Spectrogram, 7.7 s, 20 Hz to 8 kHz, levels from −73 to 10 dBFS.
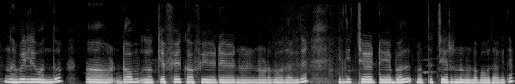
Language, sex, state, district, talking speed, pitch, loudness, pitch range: Kannada, female, Karnataka, Dharwad, 115 wpm, 235 Hz, -12 LUFS, 225-245 Hz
